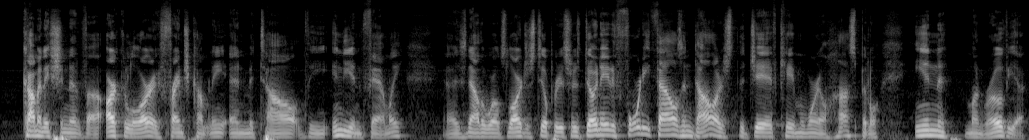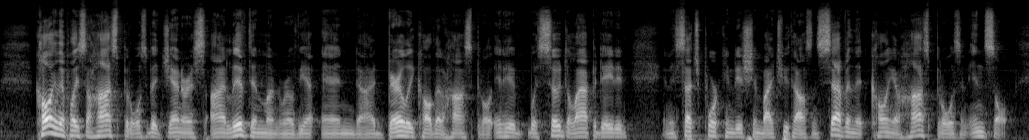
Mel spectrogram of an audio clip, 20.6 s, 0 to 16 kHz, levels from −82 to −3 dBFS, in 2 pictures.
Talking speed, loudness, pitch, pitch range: 215 wpm, -27 LUFS, 100 Hz, 90-115 Hz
